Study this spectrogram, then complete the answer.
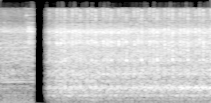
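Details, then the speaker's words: VW Vento with check engine light and blinking glow/heater light: rough idle with light ticking knock and uneven, slightly missing beat; misfire traced to faulty fuel injector, fixed by replacing injector. "तो यह काफी knocking करती है तो चलो मैं एक बार आपको साउंड सुनता हूं ये देखो ये था यह देखो और गाड़ी में ना थोड़ा मिसिंग है मतलब एकदम जो स्मूथ रहना चाहिए नौकरी"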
